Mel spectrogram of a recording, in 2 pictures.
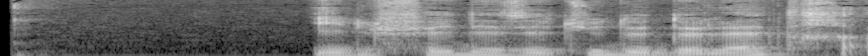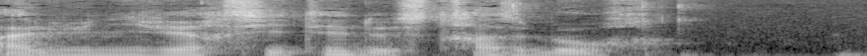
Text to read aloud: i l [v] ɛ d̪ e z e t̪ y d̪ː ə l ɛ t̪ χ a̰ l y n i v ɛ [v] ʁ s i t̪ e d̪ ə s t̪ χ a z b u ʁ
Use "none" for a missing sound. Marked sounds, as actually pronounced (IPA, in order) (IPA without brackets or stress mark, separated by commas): f, none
